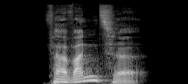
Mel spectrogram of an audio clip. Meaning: inflection of verwanzen: 1. first-person singular present 2. first/third-person singular subjunctive I 3. singular imperative
- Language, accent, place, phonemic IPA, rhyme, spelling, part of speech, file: German, Germany, Berlin, /fɛʁˈvantsə/, -antsə, verwanze, verb, De-verwanze.ogg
